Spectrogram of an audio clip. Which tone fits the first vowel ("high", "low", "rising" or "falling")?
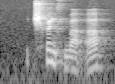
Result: falling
